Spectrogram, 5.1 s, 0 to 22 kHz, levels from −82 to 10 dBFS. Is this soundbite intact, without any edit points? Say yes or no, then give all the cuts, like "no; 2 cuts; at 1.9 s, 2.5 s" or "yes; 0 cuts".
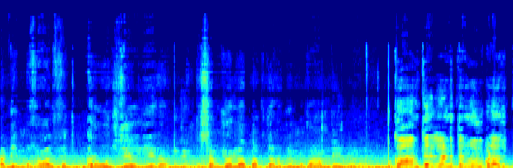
no; 2 cuts; at 1.8 s, 3.9 s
